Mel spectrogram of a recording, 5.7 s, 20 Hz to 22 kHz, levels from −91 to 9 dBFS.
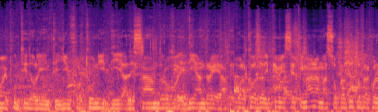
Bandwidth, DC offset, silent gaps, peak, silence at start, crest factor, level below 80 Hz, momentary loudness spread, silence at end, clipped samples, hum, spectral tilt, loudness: over 20 kHz; under 0.1%; none; 0 dBFS; 0 s; 12 dB; -24 dBFS; 3 LU; 0 s; under 0.1%; none; -4 dB/octave; -13 LUFS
